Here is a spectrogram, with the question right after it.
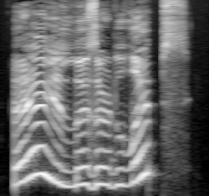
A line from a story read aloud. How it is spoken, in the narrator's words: yelled Tasselhoff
